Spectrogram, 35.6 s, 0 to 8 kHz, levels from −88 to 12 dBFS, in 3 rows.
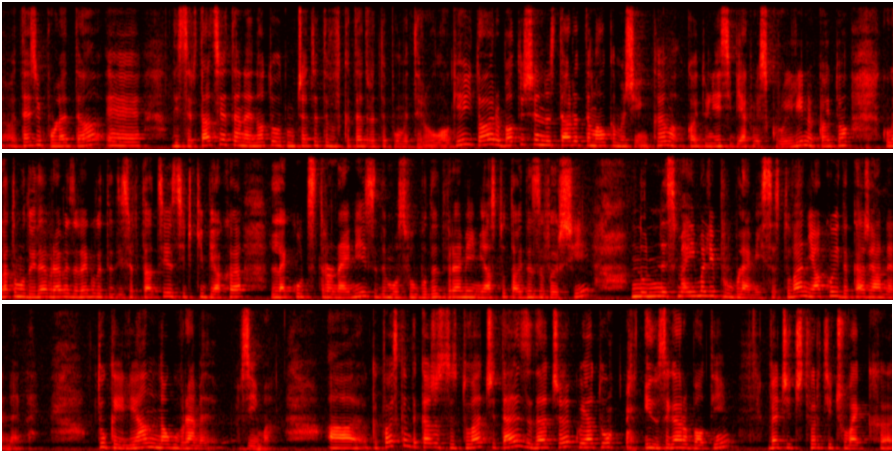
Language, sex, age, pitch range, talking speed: Bulgarian, female, 50-69, 175-220 Hz, 145 wpm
